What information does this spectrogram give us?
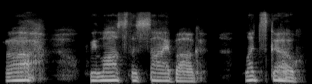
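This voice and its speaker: A woman playing a tough, no-nonsense female soldier who is curt and commanding, in an animated film table read. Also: lowish voice, takes it slowly.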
